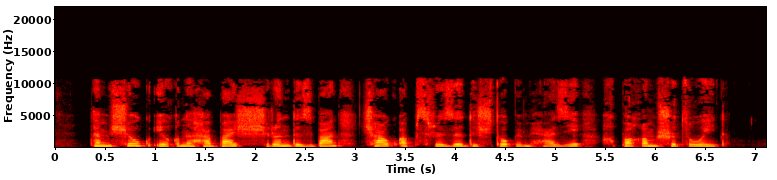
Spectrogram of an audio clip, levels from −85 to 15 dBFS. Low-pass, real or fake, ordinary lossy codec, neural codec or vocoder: 10.8 kHz; real; MP3, 48 kbps; none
